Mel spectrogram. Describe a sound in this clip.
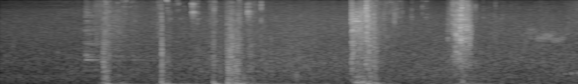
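A blade stabs into a metal machine with heavy thuds.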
